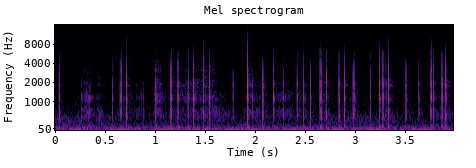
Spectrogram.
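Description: Long nails scratch the textured cloth cover of a lilac hardcover notebook with a solid paper block. A quick, uneven series of short, dry scratches rasps over a soft hiss, each stroke bright and gritty and stopping dead with no ring.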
